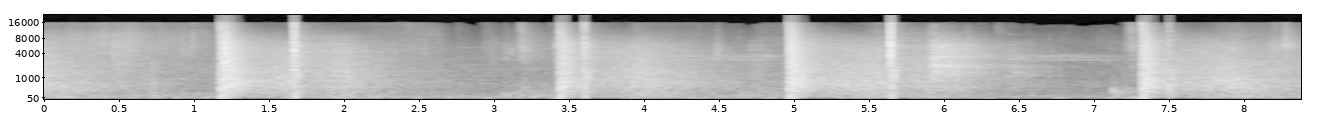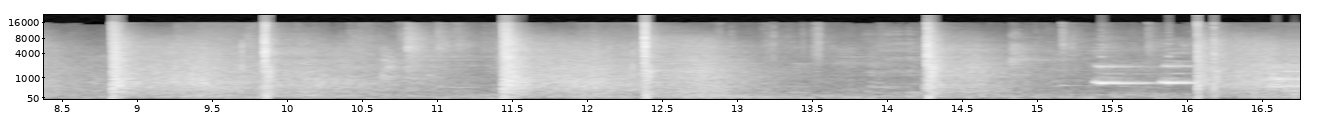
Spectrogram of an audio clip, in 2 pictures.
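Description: Diwali fireworks from a 30-shot cake burst in different colors, loud sharp bangs every second or so, each followed by crackling and fizzing, with a faint voice near the end.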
